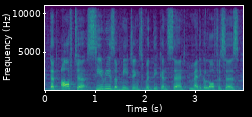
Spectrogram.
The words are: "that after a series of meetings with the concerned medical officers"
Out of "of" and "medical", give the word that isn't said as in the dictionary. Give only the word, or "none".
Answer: none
